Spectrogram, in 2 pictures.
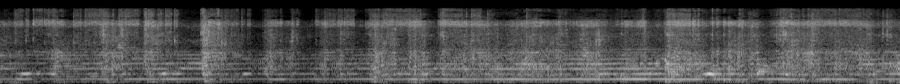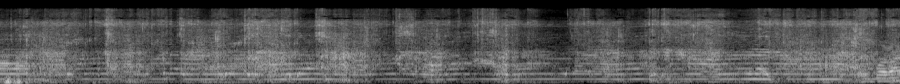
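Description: Hand-held immersion blender running steadily in a stainless steel bowl, puréeing roasted tomatoes into sauce, with a steady motor hum. There is one short knock about nine seconds in.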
